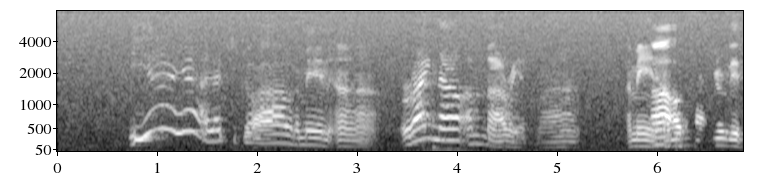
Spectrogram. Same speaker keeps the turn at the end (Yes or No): Yes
